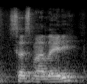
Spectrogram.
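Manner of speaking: plain reading voice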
